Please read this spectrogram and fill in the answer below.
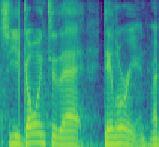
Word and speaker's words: DeLorean: So you go into that DeLorean. Am I pronouncing it correctly? No. DeLorean.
